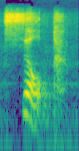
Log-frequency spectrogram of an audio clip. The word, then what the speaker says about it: silk: to be able to pronounce silk, flowers, with that final LK consonant cluster.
